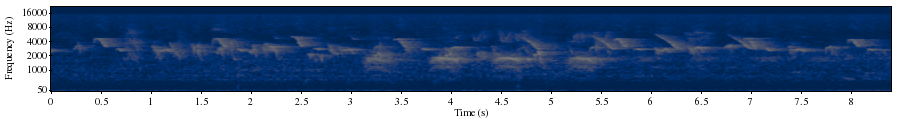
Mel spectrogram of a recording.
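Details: Oriental magpie-robin singing at Punnad, Iritty, filmed with a Nikon Coolpix B600: a rapid, varied run of clear whistled notes, many sliding downward, mixed with a few harsher chattering phrases midway over steady background hiss.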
